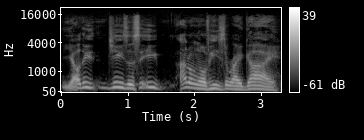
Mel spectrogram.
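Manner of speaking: a hint of an unsure follower; doubting disciple. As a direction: voice a hesitant disciple thinking aloud. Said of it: "these disciples are probably thinking".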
